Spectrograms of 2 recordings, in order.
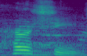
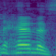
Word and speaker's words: Hershey: 哇、哦、，Han Hannes，他叫 Hershey's， Hershey，喂，很出名哎，你居然把它读成 Hannes，真的是没谁。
